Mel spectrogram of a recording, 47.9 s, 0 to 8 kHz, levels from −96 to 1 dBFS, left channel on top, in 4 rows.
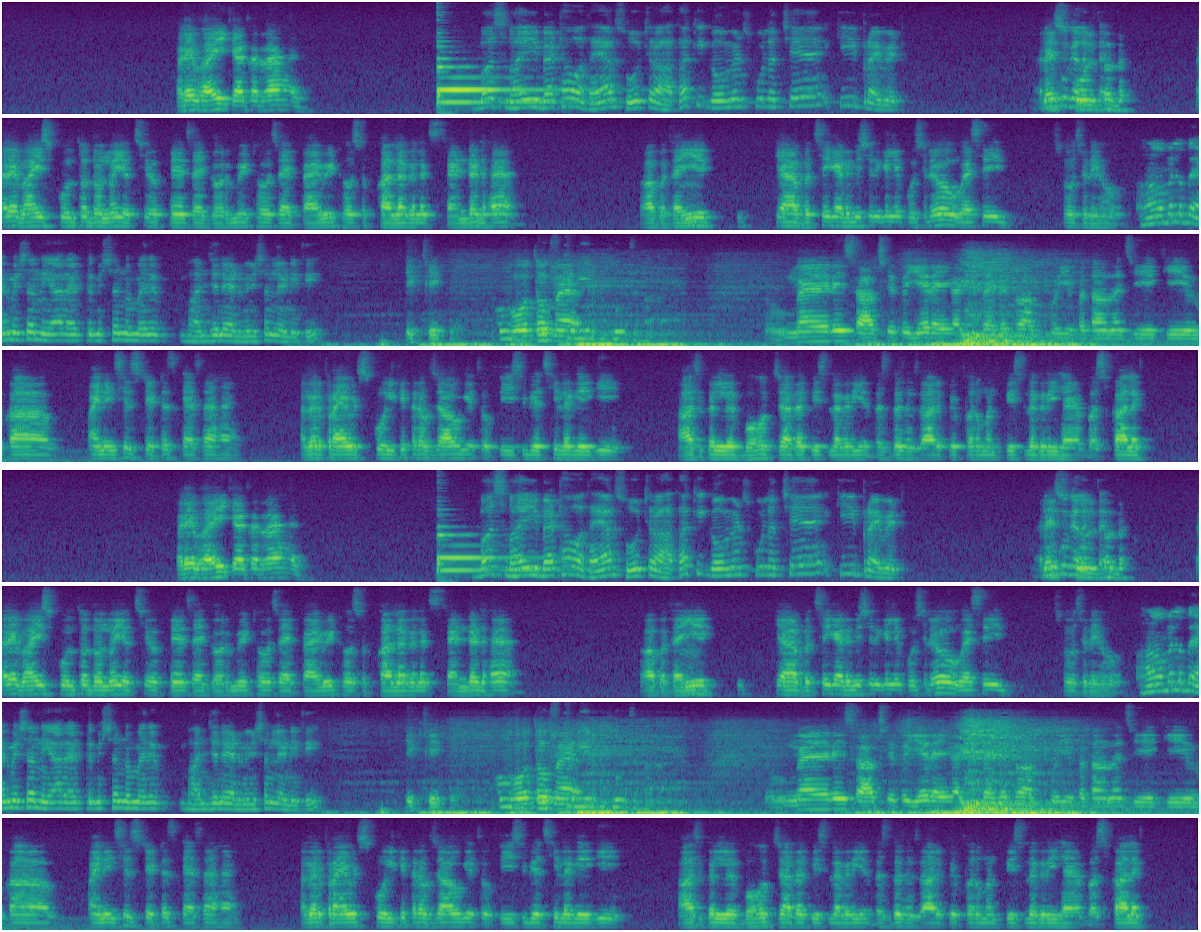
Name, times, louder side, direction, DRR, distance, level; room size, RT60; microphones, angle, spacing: voice 1, 1.8-3.1 10.4-11.2 11.9-17.1 18.4-19.1 19.7-22.1 22.6-23.2 28.0-28.5 29.0-29.7 31.6-36.5 36.8-38.3 38.9-42.1 42.7-47.3, equal, 10° left, 0.8 m, -25 dB
sound 1, 4.4-6.2, left 8 dB, 50° left, 0.5 m, -20 dB
voice 2, 4.7-9.0 10.4-11.1 18.7-19.0 23.3-27.2 28.8-30.6, right 1 dB, 25° right, 0.5 m, -28 dB
Kong Roar complete, 27.1-27.3 27.7-31.3 32.3-35.9, right 1 dB, 75° right, 0.6 m, -22 dB
4.3 x 2.0 x 3.7 m
head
